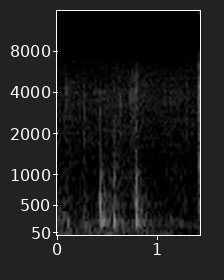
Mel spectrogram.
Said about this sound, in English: Before I could look any more, a key sounded in the door lock outside. I moved behind the door and let it open.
